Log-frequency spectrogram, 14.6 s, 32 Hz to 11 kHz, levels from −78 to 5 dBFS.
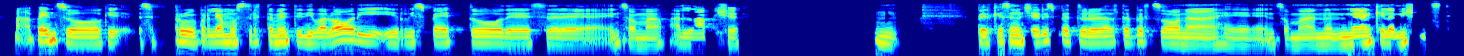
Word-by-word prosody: Ma - - -3
penso 120 -8 +4
che 465 - -5
se - - -3
proprio 145 -4 +2
parliamo 140 0 +2
strettamente 140 -1 -1
di 125 -1 -1
valori, 140 +3 +4
il 125 - -3
rispetto 125 -1 0
deve 115 -1 0
essere, 110 -2 -3
insomma, 105 -1 -3
all'apice. 110 -1 -2 1.4
Mh, 125 -3 -6 0.8
perché 125 +4 -1
se 150 - +2
non 140 - +1
c'è 135 -3 +2
rispetto 150 -2 -2
dell'altra 130 +1 0
persona, 120 -6 +1
eh, 105 -3 -7
insomma, 105 -1 -3
non 110 -1 -4
neanche 130 +5 +4
l'amicizia 160 - -1
125 Hz, 115 wpm, -25 LUFS, 115-140 Hz, 1.4 s, penso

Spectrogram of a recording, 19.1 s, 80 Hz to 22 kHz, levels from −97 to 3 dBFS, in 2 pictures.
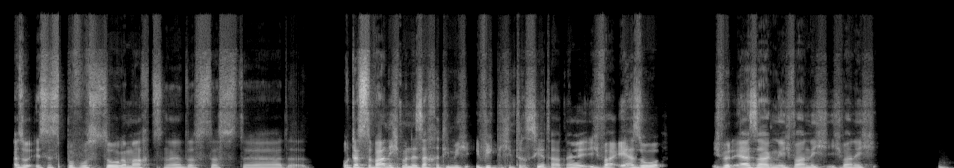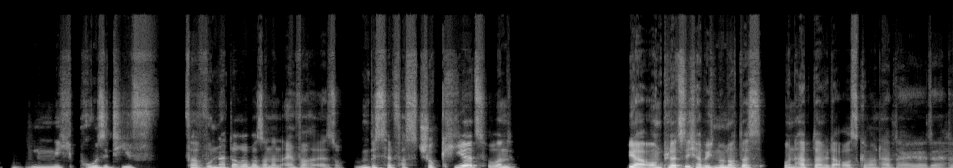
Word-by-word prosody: Also, 145 0 +2
es 140 -2 -3
ist 130 - -2
bewusst 145 +4 -1
so 145 0 +5
gemacht, 140 -1 +1
ne, 125 +3 -1
dass 125 -3 -5
dass 120 -1 -7
da 120 -1 -5
da - - -13 0.3
und 145 +3 +1
das 175 +3 +7
war 185 +5 +6
nicht 205 -2 -1
mal - - +3
'ne 145 - +5
Sache, 180 +1 +1
die 150 0 -1
mich 140 +3 0
wirklich 160 -1 -1
interessiert 135 +7 -2
hat, 110 -5 -3
ne? 150 +3 +2
Ich 140 -4 -4
war 135 +2 +1
eher 165 +2 +3
so 135 -4 +4 0.5
ich - - -9
würde 155 0 +4
eher 160 +1 +5
sagen, 155 -1 +4
ich 135 -1 -1
war 145 - +3
nicht 150 0 -2
ich 145 -3 -10
war 145 +1 +1
nicht 135 -4 -5 1.0
nicht 130 -3 -5
positiv 160 -4 -4 0.3
verwundert 125 - -2
darüber, 185 -1 -1
sondern 135 -2 -4
einfach, 130 -2 -6
also, 115 -1 -13
'n 135 0 0
bisschen 155 -3 -2
fast 125 -1 -9
schockiert. 220 - +2
Und 155 0 -1 1.1
ja, - - +9
und 125 +1 +2
plötzlich 155 +1 +4
habe 145 -2 +3
ich 125 - 0
nur 150 +4 +5
noch 170 -3 +3
das 150 -1 -2 0.2
und 115 -5 -3
habe 125 - 0
dann 115 - 0
wieder 110 - -4
ausgemacht. 105 0 -8
Und - - -7
habe 110 - -8 0.3
da 110 +1 -13
140 Hz, 210 wpm, -22 LUFS, 125-155 Hz, 1.1 s, ja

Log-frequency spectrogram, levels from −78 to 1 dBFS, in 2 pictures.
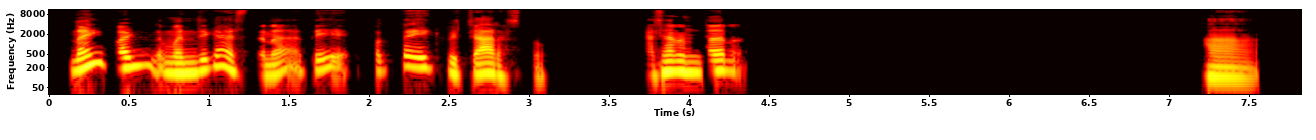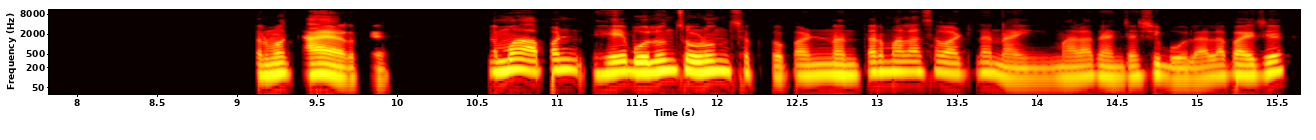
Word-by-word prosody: नाही 225 +10 +5
पण 215 +4 +1
म्हणजे 145 +3 +2
काय 225 0 0
असतं 145 -7 -4
ना, 125 - 0 0.2
ते 180 +5 -1 0.2
फक्त 160 +7 -9
एक 200 -2 +2
विचार 130 +1 +2
असतो. 105 - -13 0.6
त्याच्यानंतर 160 +4 +1 2.9
हां. 105 -3 -1 1.6
तर 125 - -1
मग 140 +2 +3
काय 135 -1 +8
अर्थ 105 -3 0
आहे. 95 - -6 0.6
तर - - -4
मग 175 +3 +5
आपण 175 +2 +2
हे 145 +3 +2
बोलून 155 +3 +4
सोडू 165 -1 +4
शकतो. 125 -6 -7
पण 120 +2 -3
नंतर 125 +4 -1
मला 155 0 0
असं 155 0 -5
वाटलं 145 0 -3
नाही, 100 -4 -4
मला 105 +3 -4
त्यांच्याशी 115 +2 -4
बोलायला 100 +4 -3
पाहिजे 130 +4 0
140 Hz, 135 wpm, -23 LUFS, 120-160 Hz, 2.9 s, काय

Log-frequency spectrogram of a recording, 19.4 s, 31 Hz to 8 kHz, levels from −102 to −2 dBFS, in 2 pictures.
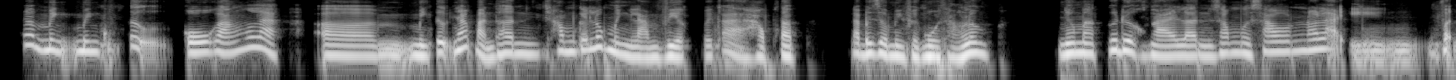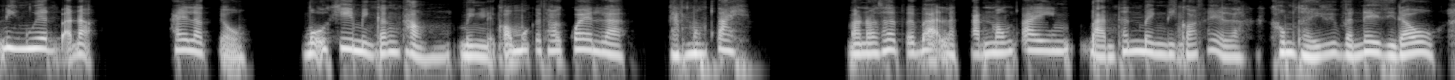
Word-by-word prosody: tức - - -4
là 270 - -1
mình 250 -1 +1
mình 230 -1 +1
cũng - - -11
tự 320 - -5
cố 215 +1 +3
gắng 225 +4 -2
là, 290 -9 0 0.2
ờ, 170 -2 -1
mình 165 - +1
tự 215 - +4
nhắc 275 +6 +1
bản 145 - +1
thân 195 0 0
trong 225 +3 -2
cái 255 - 0
lúc 310 -2 +2
mình 190 -9 +3
làm 155 0 +1
việc 160 0 +3
với 165 - -5
cả 175 -4 -3
học 155 - -4
tập 165 -4 +3 0.4
là 200 - -1
bây 200 +1 +4
giờ 200 - +4
mình 170 -2 +4
phải 160 - 0
ngồi 165 -1 +7
thẳng 155 -2 0
lưng, 200 0 +5 0.5
nhưng 200 +2 +5
mà 205 -1 +4
cứ 250 - +2
được 235 -5 +4
vài 170 -1 +2
lần 170 -1 0
xong 205 +3 -2
rồi 195 - 0
sau 225 +3 -2
nó 250 +3 0
lại 275 - -1
y 120 +1 -4 0.3
vẫn 195 +8 -3
y 295 - +6
nguyên 275 -2 +4
bạn - - -2
ạ. - - -1 0.5
Hay 255 -1 -1
là, 225 - +1
kiểu, - - -4 0.4
mỗi - - +2
khi 280 -3 +2
mình 220 -4 +4
căng 205 +3 0
thẳng, 155 -7 -2
mình 170 -2 +2
lại - - -3
có - - 0
một 245 +2 +2
cái 245 -1 -8
thói 240 0 -1
quen 265 -2 0
là 195 -4 +1 0.3
cắn 180 +1 0
móng 200 - +4
tay. 250 -3 -2 0.6
Mà 195 - +2
nói 200 +1 +2
thật 250 -1 0
với 205 - -3
bạn - - 0
là 185 - -1
cắn 190 +2 -1
móng 210 +2 +1
tay 240 -1 0 0.2
bản 165 -1 +1
thân 230 +5 +1
mình 210 -4 +2
thì 185 - -1
có 180 0 -3
thể 245 -9 -4
là 160 - -2 0.2
không 215 -1 +3
thấy 175 +2 +2
c 185 - -10
vấn 175 0 +2
đề 220 0 +4
gì 175 -3 +1
đâu, 200 +1 +2
200 Hz, 285 wpm, -23 LUFS, 175-235 Hz, 0.6 s, ngồi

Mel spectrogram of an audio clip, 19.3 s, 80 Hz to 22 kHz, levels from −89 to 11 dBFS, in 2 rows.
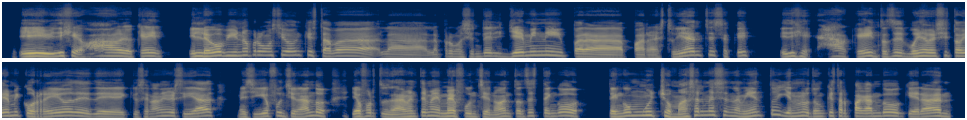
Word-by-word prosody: Y 175 0 +7
dije: 195 +2 +1
"Ay, 195 -2 +2
okey". 185 +1 0 0.2
Y 175 +3 +2
luego 190 +5 +6
vi 215 0 +1
una 235 +2 -1
promoción 240 0 -4
que 240 - -6
estaba 195 -1 0
la 135 -4 -7
la 135 +3 -12
promoción 155 -1 -10
del 180 -3 -5
Gemini 225 +5 +2
para 140 -8 +2
para 130 -2 -3
estudiantes, 230 - -1
¿okey? 215 +1 -6 0.3
Y - - -4
dije: 175 -2 -5 0.2
"Ah, 175 -1 -1
okey". 165 +5 +1
Entonces, 185 +1 -4
voy 170 +3 0
a 200 - +3
ver 195 -1 +3
si 225 +1 -6
todavía 195 +1 +3
mi 225 - -4
correo 175 +5 +1
de 195 -6 0
de 150 -4 -1
que 140 - -14
usé 155 - -9
en - - -12
la 165 - -1
universidad 195 0 +1 0.2
me 150 - -5
sigue 150 +5 -2
funcionando. 180 0 0 0.2
Y - - -2
afortunadamente 170 0 +1
me 210 -1 +3
me 185 0 +6
funcionó. 160 -5 -2
Entonces, 180 +3 -4
tengo 185 0 -1 0.2
tengo 165 +5 +1
mucho 220 -4 -1
más 150 +5 0
almacenamiento 225 -1 -2
y 265 - -5
ya 185 - +2
no 185 - -5
lo 210 -2 -1
tengo 170 0 -5
que 200 - -2
estar 195 -3 -3
pagando 185 +2 +3
que 155 -2 0
eran 175 +1 +5
180 Hz, 195 wpm, -22 LUFS, 160-205 Hz, 0.3 s, Y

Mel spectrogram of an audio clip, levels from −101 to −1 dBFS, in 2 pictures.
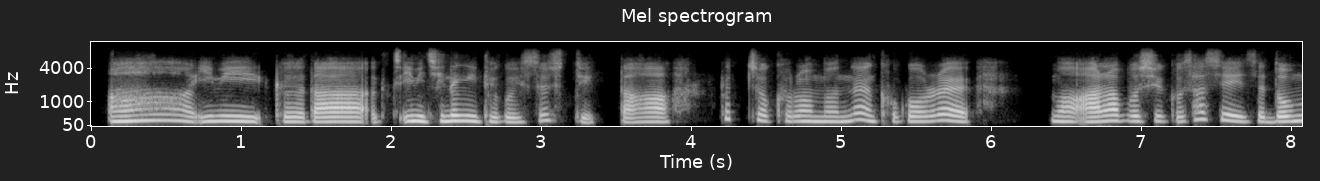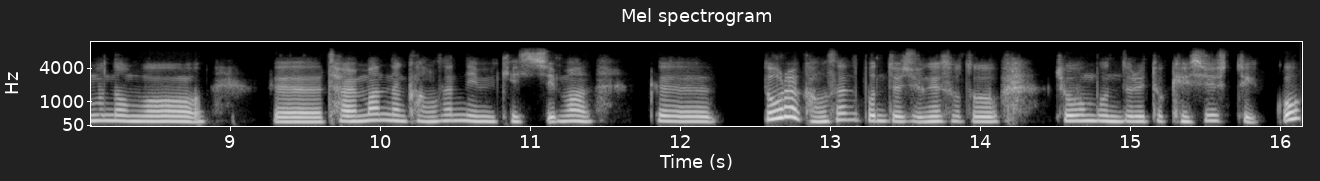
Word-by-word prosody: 아. 225 +2 +2
이미 205 -1 +2
그 185 -1 +1
나 190 +1 +6
그 165 - -7 0.2
이미 210 +1 +5
진행이 215 +2 +3
되고 185 -3 -2
있을 180 +7 -5
수도 215 -7 -9
있다. 175 +3 -1 0.3
그쵸. 285 -6 -5
그러면은 205 +2 -1
그거를 200 +2 +1 0.5
뭐 200 -3 +1
알아보시고 210 +1 +2
사실 260 +1 -1
이제 190 -1 -1
너무너무 205 -1 +2 0.4
그 185 0 +2
잘 205 +1 +1
맞는 235 0 0
강사님이 210 0 -2
계시지만 195 +2 -2 0.4
그 195 -3 0 0.3
또래 345 +6 +6
강사분들 220 -1 -2
중에서도 195 0 -2 0.4
좋은 225 +1 +1
분들이 205 -2 0
또 205 - -8
계실 195 +3 -3
수도 190 - -6
있고 225 - 0
205 Hz, 285 characters per minute, -24 LUFS, 195-220 Hz, 0.5 s, 나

